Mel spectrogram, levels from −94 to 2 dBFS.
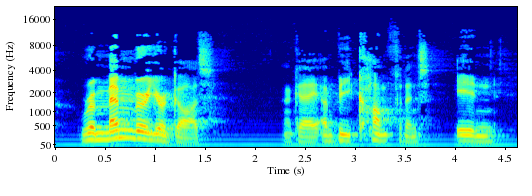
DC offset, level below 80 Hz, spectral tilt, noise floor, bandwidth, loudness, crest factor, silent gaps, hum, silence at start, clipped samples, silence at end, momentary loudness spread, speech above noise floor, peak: under 0.1%; -60 dBFS; -4 dB/octave; -62 dBFS; 13.5 kHz; -28 LUFS; 24 dB; none; none; 0.25 s; under 0.1%; 0.2 s; 17 LU; 33 dB; -6 dBFS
